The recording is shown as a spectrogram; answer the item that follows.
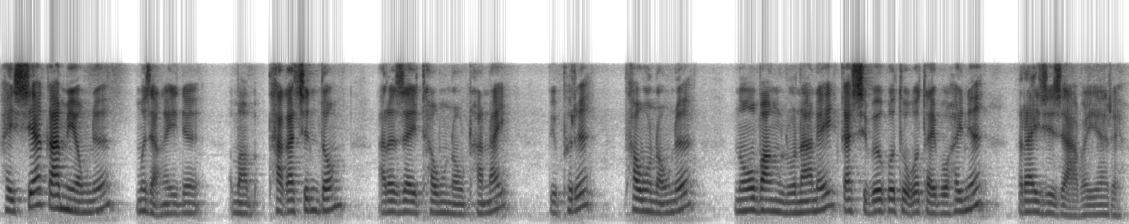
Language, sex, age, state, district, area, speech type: Bodo, female, 60+, Assam, Udalguri, urban, spontaneous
